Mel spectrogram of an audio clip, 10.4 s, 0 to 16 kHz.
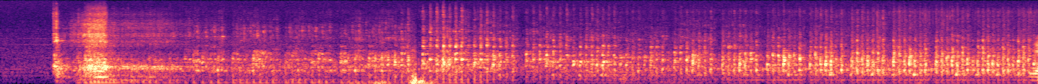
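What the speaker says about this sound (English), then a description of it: "We'll go ahead and get this one fired up here." The 3.0L Volvo Penta engine in a 1995 Crestliner boat cranks and catches with a sharp burst, then settles into a steady nearby idle with a brief louder knock partway through.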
